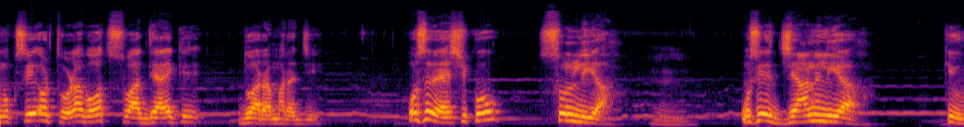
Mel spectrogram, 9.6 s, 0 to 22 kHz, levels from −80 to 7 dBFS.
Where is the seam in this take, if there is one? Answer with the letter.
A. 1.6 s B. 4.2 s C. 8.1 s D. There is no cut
D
